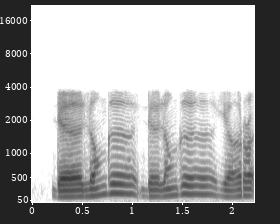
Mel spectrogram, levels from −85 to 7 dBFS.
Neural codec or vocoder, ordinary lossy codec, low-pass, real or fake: none; Opus, 16 kbps; 3.6 kHz; real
